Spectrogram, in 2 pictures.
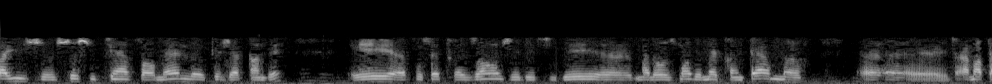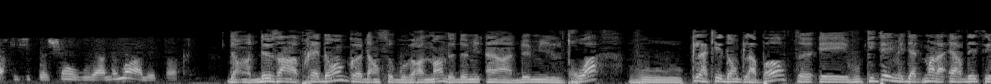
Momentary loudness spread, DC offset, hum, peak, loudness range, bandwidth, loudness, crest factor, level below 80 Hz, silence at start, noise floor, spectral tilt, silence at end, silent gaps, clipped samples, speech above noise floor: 7 LU; under 0.1%; none; -8 dBFS; 4 LU; 5.2 kHz; -24 LUFS; 16 dB; -42 dBFS; 0 s; -46 dBFS; -9 dB/octave; 0 s; none; under 0.1%; 22 dB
